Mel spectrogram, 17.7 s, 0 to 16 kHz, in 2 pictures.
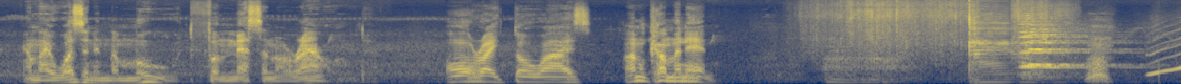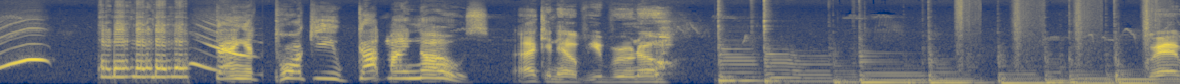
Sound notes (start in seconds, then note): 0.0 Bruno Voice Over; 5.8 rustling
